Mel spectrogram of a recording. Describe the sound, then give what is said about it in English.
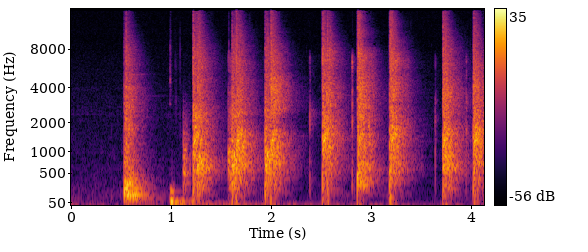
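A ceremonial gun salute volley fired by a group of Masonic brethren: many sharp, loud cracks in a ragged, rapid series, each with a short decaying tail, and a few weaker pops between the main shots. “Brethren, right hand to arms. To arms. Ready. Ready. Aim. Aim. Fire. Good fire. Fire all. Together, brothers.”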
